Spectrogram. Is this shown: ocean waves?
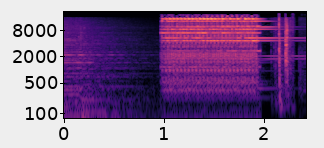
no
